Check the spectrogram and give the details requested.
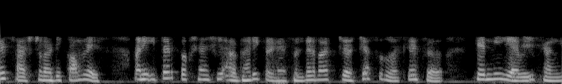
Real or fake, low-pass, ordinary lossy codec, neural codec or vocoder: fake; 3.6 kHz; none; codec, 44.1 kHz, 2.6 kbps, DAC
